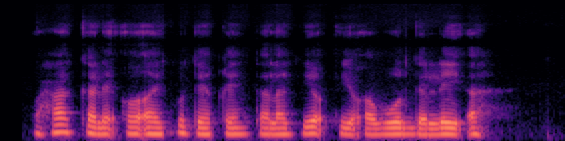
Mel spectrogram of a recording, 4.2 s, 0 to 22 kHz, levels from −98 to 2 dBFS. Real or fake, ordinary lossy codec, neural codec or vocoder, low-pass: real; none; none; 19.8 kHz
